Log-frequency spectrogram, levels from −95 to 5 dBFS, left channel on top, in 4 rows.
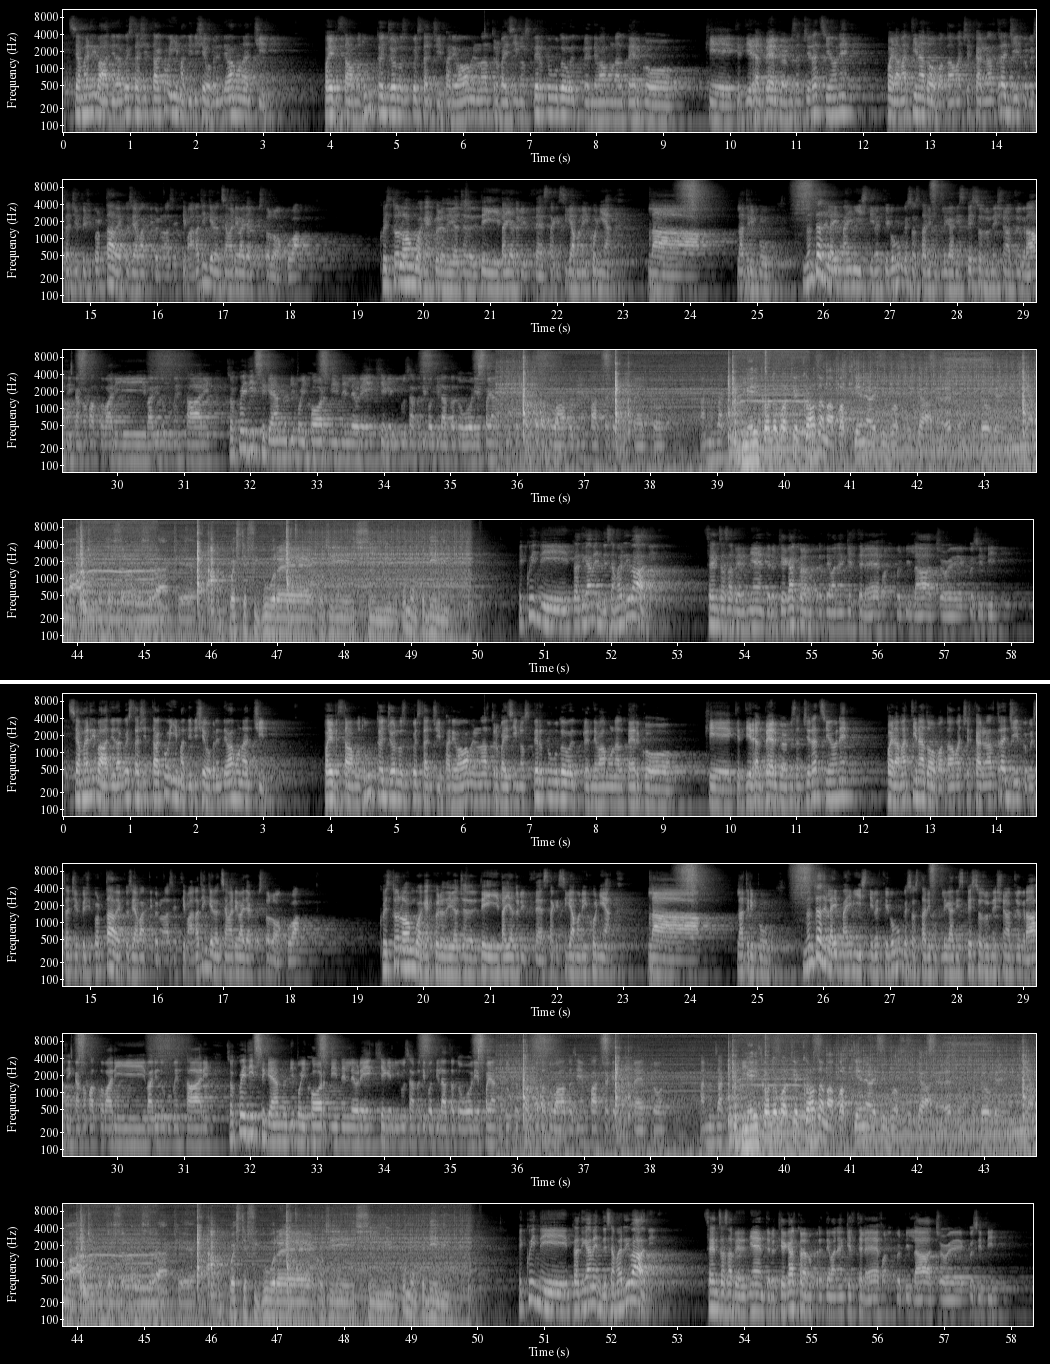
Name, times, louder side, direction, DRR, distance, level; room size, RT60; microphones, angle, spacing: voice 1, 0.1-3.0 3.9-9.1 9.7-11.8 12.4-18.2 19.4-22.8 23.4-24.2 24.7-25.2 25.7-31.4 31.7-38.2 38.7-39.8 41.7-41.8 50.6-52.7 53.4-57.7, right 2 dB, 50° right, 7 dB, 1.1 m, -32 dB
sound 1, 23.7-24.1 25.5-25.9 27.6-27.7 29.4-29.5 30.4-31.1 32.0-32.2 33.0-33.2 34.5-34.7 35.3-35.5 36.2-36.7 37.2-37.4 39.8-40.0 40.4-40.6 41.4-41.5 41.8-42.3, right 5 dB, 85° right, 3.0 m, -39 dB
sound 2, 35.7-49.9, left 3 dB, 20° left, 1.0 m, -32 dB
voice 2, 39.4-45.8 46.3-49.6, equal, ahead, 13 dB, 0.3 m, -31 dB
25.0 x 9.3 x 5.6 m, 2.1 s
head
